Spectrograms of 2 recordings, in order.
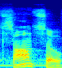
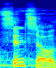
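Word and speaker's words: Cinsault: I'm glad to know that it's called Sanso from people that speak French. I've been calling it Cinso this whole time.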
